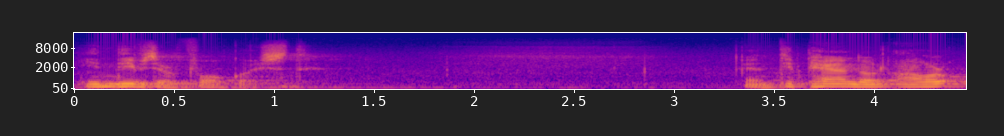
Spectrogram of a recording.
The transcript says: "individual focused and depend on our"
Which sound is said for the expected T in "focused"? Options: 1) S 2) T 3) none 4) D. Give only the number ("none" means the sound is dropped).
2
